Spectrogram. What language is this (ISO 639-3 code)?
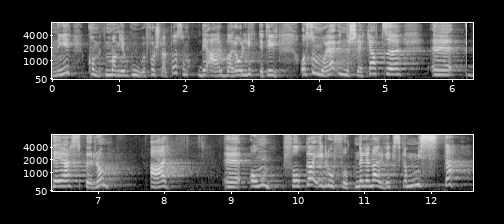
nor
